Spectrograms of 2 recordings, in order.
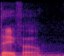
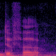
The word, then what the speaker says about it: Dafoe: Although I will say, it like at least the Wikipedia pronunciation of Dafoe is definitely not Dayfo. – Yeah, it's definitely Dafoe.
